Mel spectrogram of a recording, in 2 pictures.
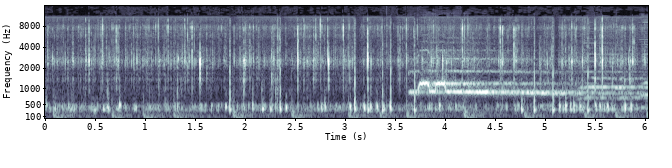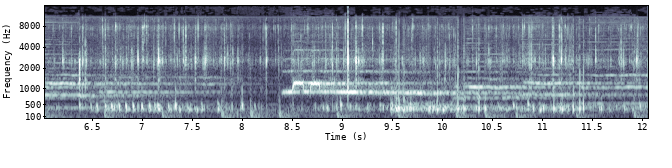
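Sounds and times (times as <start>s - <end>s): underwater crackling clicks: 0.0s - 12.0s
underwater water noise: 0.0s - 12.0s
held musical tone: 3.4s - 12.0s.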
